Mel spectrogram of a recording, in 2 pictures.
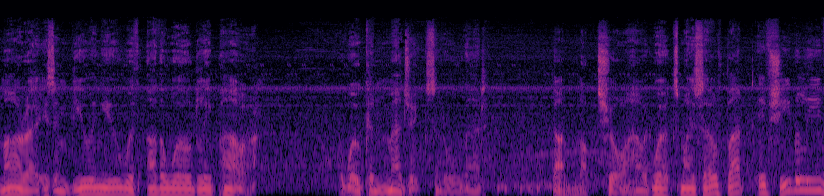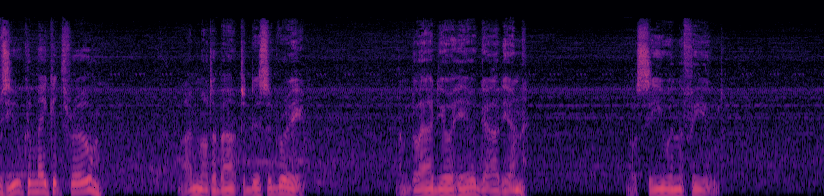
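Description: A man speaks calmly and steadily, with pauses.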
